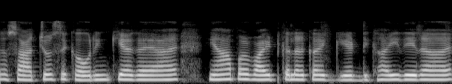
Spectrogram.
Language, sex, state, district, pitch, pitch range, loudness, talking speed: Hindi, female, Bihar, Vaishali, 220 Hz, 215-230 Hz, -14 LUFS, 240 wpm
